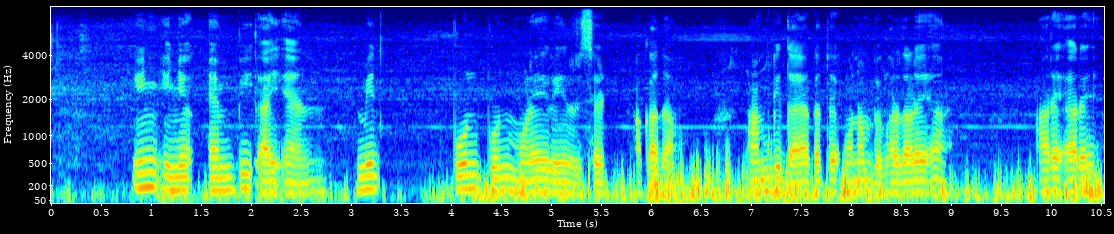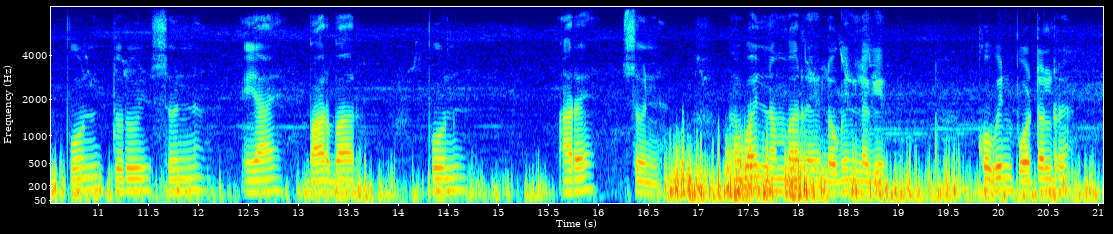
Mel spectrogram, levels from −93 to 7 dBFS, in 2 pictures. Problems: constant background noise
